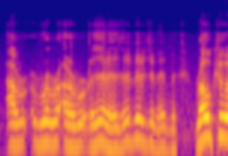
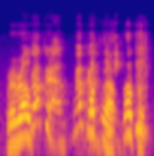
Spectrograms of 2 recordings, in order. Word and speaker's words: Rokuro: Benio's parents, and him, Roku and Benio try to kill. Why can't I say his name? Rokuro. Why do I want to call him Roku for some?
